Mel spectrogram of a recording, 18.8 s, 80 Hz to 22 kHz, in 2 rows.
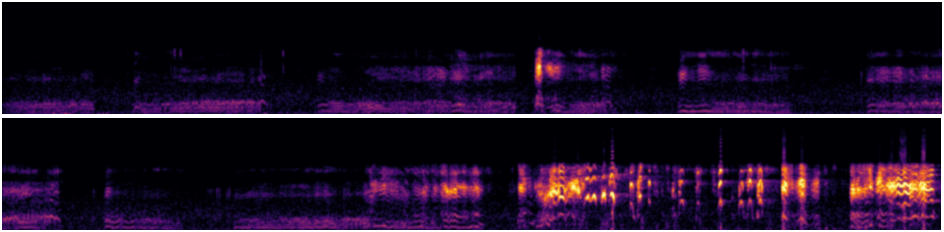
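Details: Badgers quarrelling in Puszcza Zielonka forest on 11 March 2022: rough, throaty churring bursts with layered harmonics, each lasting about a second and separated by short gaps, building into loud, harsh, squabbling screeches over the final six seconds.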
